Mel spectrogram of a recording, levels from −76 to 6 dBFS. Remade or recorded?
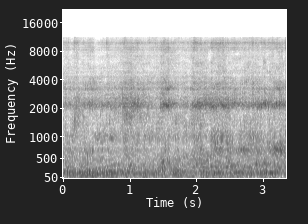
remade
